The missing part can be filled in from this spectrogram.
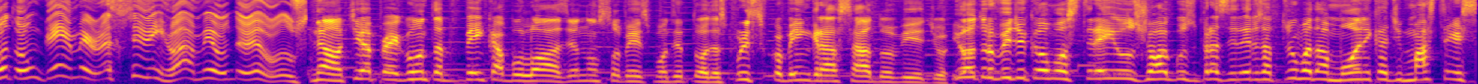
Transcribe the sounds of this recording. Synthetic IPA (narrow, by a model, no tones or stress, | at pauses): õt̪ũɡemeɾɛssiĩamed̪eesnɐ̃w̃t͡ʃĩɲɐpeɾɡũnt̪ɐbẽj̃kabulɔzɐewnɐ̃w̃sowbɪhespõnd̪eɾt̪od̪ɐspoɾisʊ̥fi̥kowbẽj̃ĩɡɾasad̪ʊʊvid͡ʒɪʊɪowt̪ɾʊvid͡ʒjʊkɪewmost̪ɾejʊzʒɔɡʊzbɾazilejɾʊzɐt̪uɾmɐd̪ɐmõnikɐd͡ʒɪmast̪eɾs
